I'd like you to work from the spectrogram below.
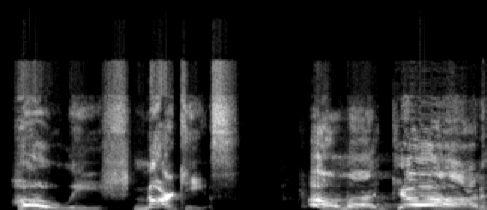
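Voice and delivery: slow, loud shocked cry; shocked shout. Retold or imitated. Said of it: "And then I'm like".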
